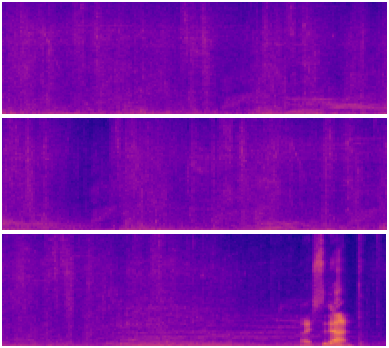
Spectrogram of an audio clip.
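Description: Video game combat effects whoosh and crackle.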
